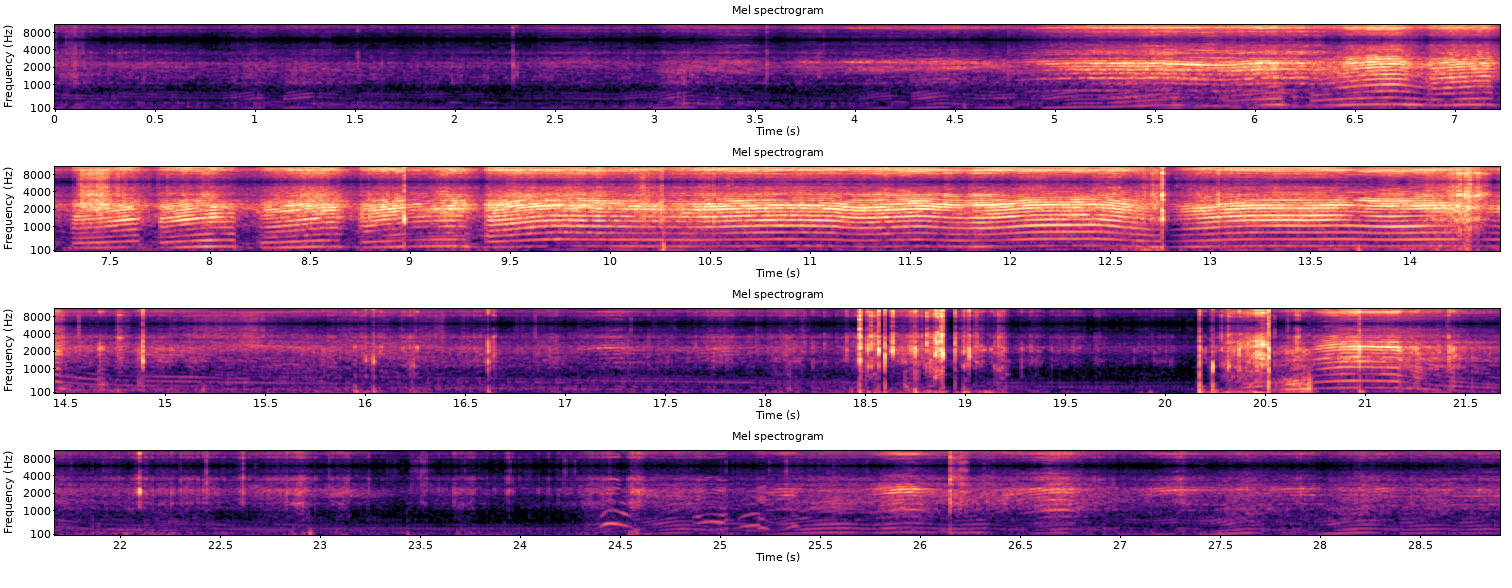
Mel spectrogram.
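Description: Snowmobile engine revving hard in deep powder, its pitch rising and wavering for several seconds before dropping off and winding down. A few loud rushes of noise follow, then a few lighter bursts of throttle near the end.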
